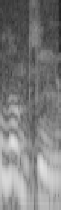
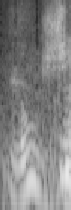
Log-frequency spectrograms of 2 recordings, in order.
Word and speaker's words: Longinho: Carol, agora conta um pouquinho pra gente sobre a Turma do Longuinho. O que seria isso? Longinho. Longinho. Mas, Longinho. Mas a gente tem longinho, longuinho, várias pronúncias.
